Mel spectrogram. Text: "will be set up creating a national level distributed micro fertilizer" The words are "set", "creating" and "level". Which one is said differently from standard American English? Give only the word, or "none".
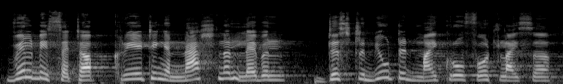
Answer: none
